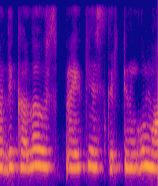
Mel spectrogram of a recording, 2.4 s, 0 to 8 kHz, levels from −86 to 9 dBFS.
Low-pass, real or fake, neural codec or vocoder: 7.2 kHz; fake; codec, 16 kHz, 2 kbps, FreqCodec, smaller model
